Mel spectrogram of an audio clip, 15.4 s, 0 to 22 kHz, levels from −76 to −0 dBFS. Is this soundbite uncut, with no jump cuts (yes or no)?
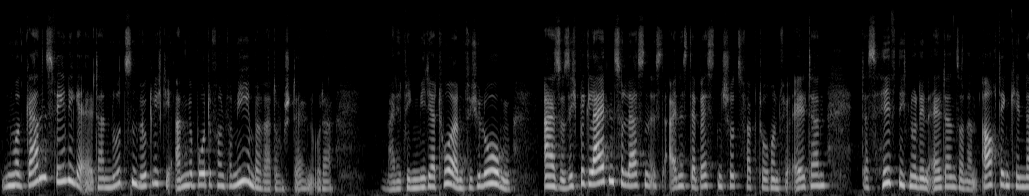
no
